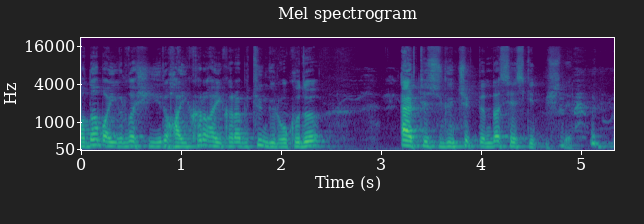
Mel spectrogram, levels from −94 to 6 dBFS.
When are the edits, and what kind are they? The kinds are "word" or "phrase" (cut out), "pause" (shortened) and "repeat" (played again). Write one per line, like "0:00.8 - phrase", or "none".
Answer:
none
